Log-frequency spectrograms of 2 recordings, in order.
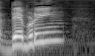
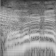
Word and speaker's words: De Bruyne: De Bruyne, bien pronunciado por Oliveros. – De Bruyne está perfilado también.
